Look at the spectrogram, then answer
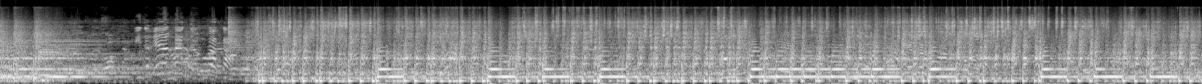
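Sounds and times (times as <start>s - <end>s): drum beaten rapidly with sticks: 0.0s - 1.0s, 2.2s - 12.0s
ringing gongs: 3.4s - 12.0s
held gong note: 3.7s - 12.0s.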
